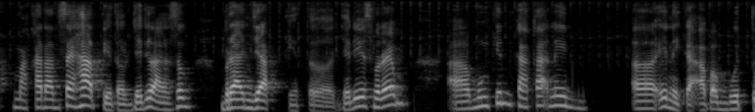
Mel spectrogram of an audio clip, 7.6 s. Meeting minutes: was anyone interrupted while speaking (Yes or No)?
No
